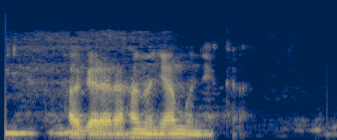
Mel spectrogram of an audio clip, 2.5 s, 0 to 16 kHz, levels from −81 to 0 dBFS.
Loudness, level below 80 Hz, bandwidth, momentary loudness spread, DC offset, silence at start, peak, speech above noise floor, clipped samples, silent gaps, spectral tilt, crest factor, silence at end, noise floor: -18 LUFS; -44 dBFS; 7.2 kHz; 10 LU; under 0.1%; 0.05 s; -4 dBFS; 38 dB; under 0.1%; none; -7.5 dB/octave; 16 dB; 0.15 s; -55 dBFS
